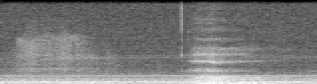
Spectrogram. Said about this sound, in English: Don't be too hard on yourself. Just normal breathing.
